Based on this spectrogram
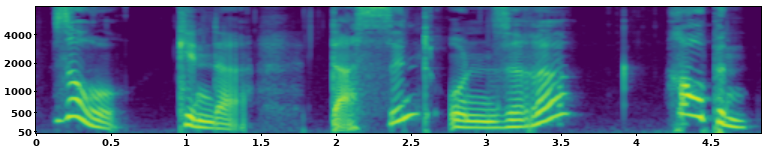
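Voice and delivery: a lightly voiced teacher presenting the box; playful teacher reveal. A narrator's reading. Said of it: "sagte sie".

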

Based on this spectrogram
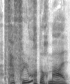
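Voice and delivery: slow, drawn-out curse; understated yell of frustration; angry cursing. A narrator's reading. Coachman curses as the horse shies, angry. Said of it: "Der Kutscher schrie jetzt".

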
